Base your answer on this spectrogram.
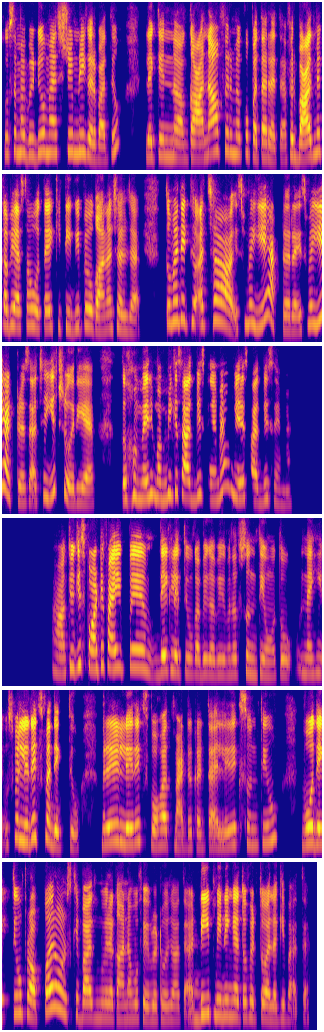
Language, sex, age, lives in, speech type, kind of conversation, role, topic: Hindi, female, 45-49, India, conversation, podcast, guest, Bata do, kaunsi simple hobby tumhein har roz khush karti hai?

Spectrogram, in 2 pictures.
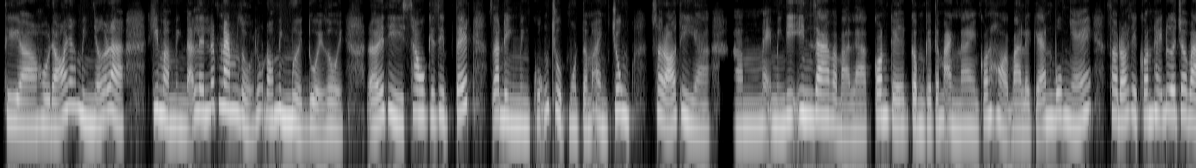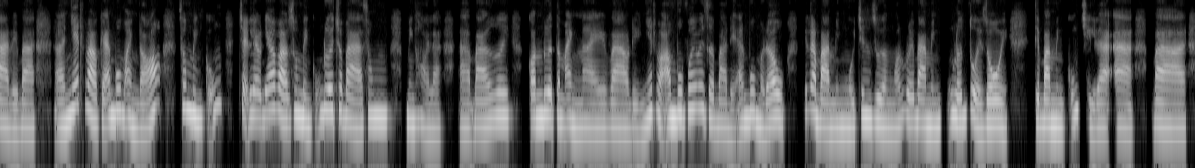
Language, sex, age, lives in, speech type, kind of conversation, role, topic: Vietnamese, female, 20-24, Vietnam, conversation, podcast, guest, Nếu một món đồ trong nhà có thể kể chuyện, nó sẽ kể cho bạn kỷ niệm gì?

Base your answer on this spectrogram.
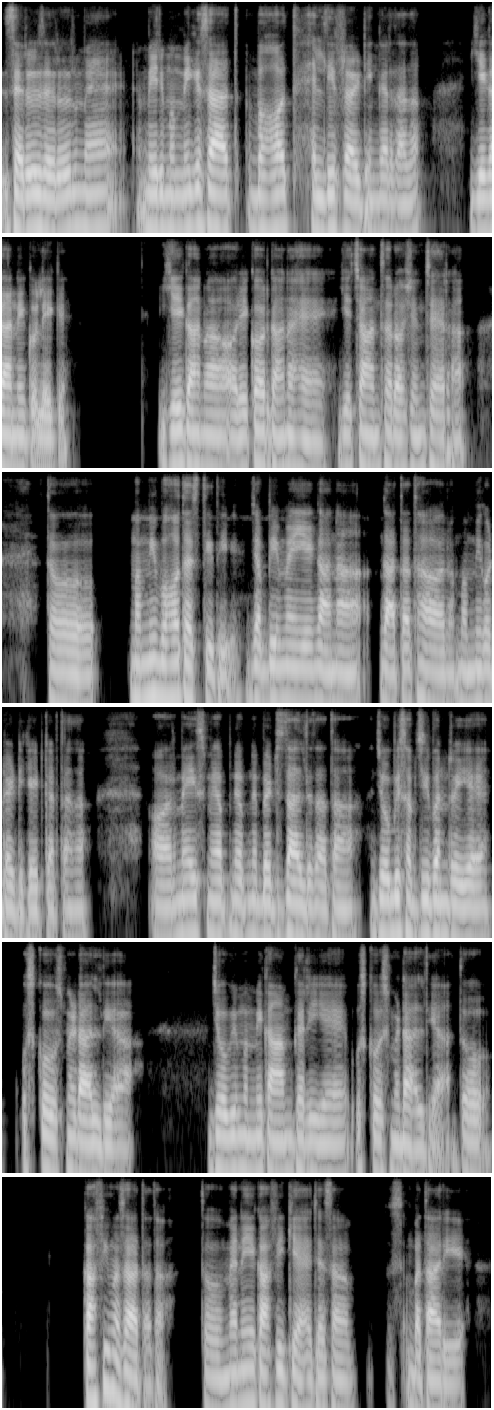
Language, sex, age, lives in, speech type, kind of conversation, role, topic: Hindi, male, 20-24, India, conversation, podcast, guest, Kaunsa gaana sunte hi tumhe maa ke haath ka khaana yaad aa jaata hai?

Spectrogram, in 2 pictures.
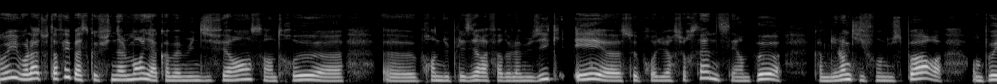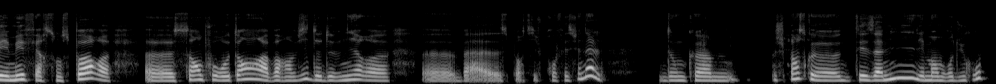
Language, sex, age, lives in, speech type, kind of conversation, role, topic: French, female, 30-34, France, conversation, advice, advisor, Pourquoi ai-je perdu l’intérêt pour mes loisirs habituels ?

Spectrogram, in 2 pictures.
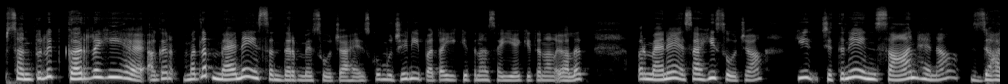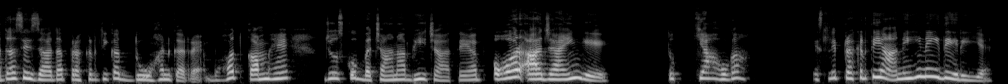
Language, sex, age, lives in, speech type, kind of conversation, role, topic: Hindi, female, 35-39, India, conversation, podcast, guest, शहरी भागदौड़ के बीच अचानक हरियाली मिलना कैसा लगता है?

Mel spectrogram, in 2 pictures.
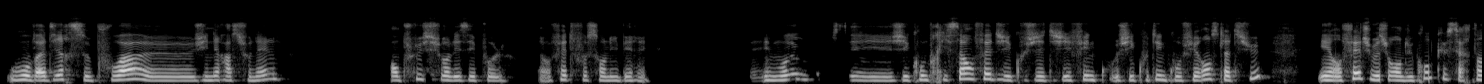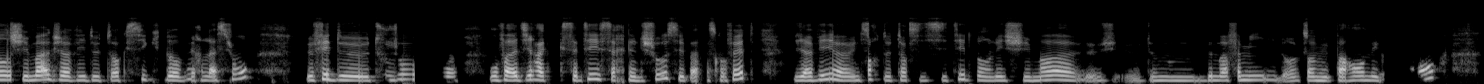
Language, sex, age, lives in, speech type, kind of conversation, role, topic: French, female, 30-34, Germany, conversation, unstructured, none, Comment transformez-vous vos erreurs en enseignements ?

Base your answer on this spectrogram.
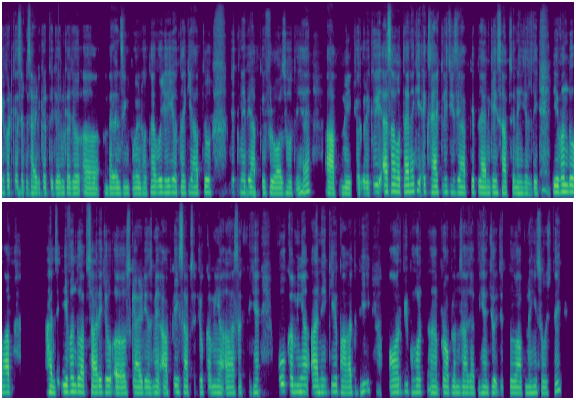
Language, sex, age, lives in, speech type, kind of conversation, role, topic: Hindi, female, 55-59, India, conversation, podcast, guest, Idea se execution tak tumhara typical flow kaisa hota hai?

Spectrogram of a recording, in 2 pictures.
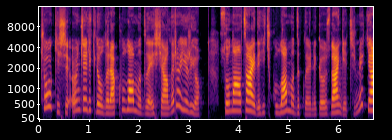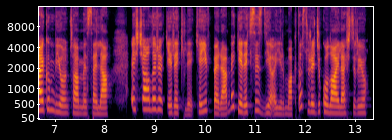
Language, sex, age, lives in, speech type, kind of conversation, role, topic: Turkish, female, 25-29, Germany, read, expert-assistant, expert, Minimalist bir yaşam tarzının popülerleşmesinin arkasındaki temel sebepler nelerdir?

